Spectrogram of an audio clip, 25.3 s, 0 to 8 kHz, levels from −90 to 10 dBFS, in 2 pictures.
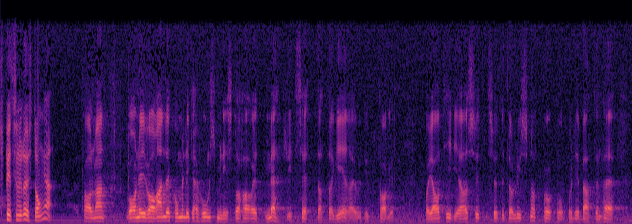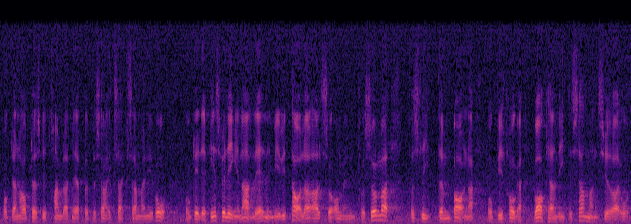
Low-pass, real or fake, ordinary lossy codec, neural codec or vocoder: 7.2 kHz; real; none; none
